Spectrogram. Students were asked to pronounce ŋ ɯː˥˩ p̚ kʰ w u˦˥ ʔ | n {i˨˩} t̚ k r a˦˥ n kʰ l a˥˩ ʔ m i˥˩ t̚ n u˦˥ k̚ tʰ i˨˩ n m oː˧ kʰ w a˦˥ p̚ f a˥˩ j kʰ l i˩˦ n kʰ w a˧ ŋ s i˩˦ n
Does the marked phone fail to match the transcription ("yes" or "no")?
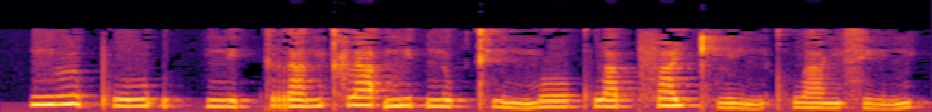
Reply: no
